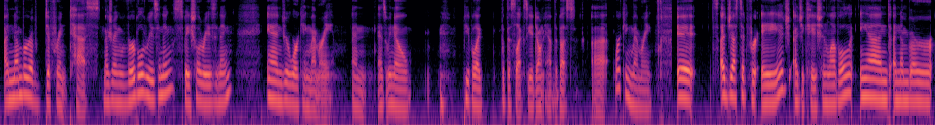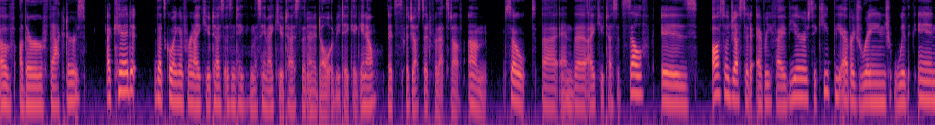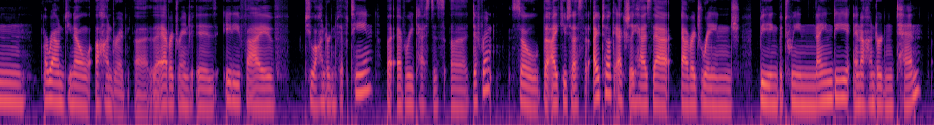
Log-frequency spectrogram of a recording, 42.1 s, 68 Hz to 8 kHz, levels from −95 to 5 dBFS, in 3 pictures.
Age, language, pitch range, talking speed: 20-39, English, 150-200 Hz, 175 wpm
